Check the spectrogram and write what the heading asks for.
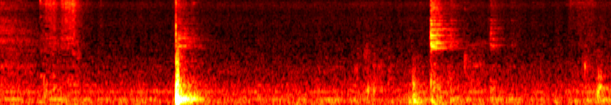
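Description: An empty stemmed drinking glass set down on a table with one sharp knock about a second in, followed by softer handling noises.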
